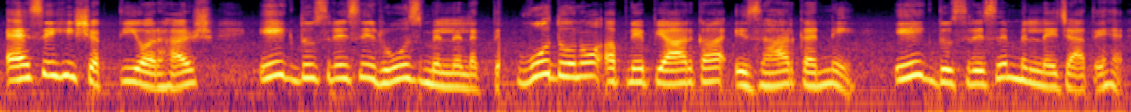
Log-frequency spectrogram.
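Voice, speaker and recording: A woman's voice: medium pitch, lively intonation, unhurried, a little hiss or hum. A woman reading scripted story narration as the storyteller. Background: music.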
